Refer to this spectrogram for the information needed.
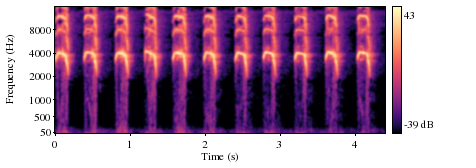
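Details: Domestic chicks give sharp high peeps, each briefly rising then falling, repeated regularly about every third of a second on a quiet background.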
